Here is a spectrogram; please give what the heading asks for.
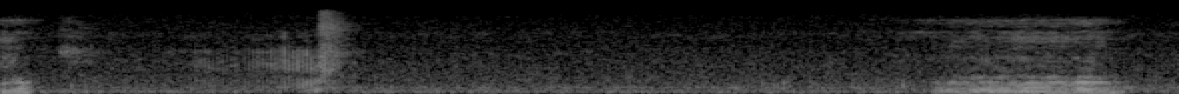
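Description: A Rottweiler snores softly, a low, rough, buzzing rumble drawn out over about a second.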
